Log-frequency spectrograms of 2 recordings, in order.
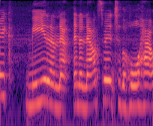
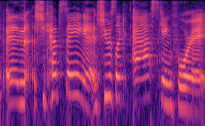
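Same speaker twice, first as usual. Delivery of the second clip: ordinary talk, nothing marked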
